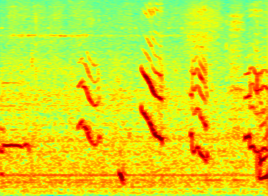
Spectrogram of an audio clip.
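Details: Pekingese puppies four weeks old, one of a litter of four playing indoors after dinner: a run of five high, bending whimpers and squeaks, each under half a second, rising and falling in pitch, close and clear.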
